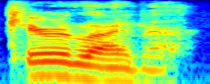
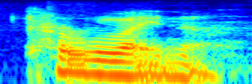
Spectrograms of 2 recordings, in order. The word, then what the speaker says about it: Carolina: Make sure to pronounce this A at the end. Carolina. Carolina.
